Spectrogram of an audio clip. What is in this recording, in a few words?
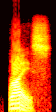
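"rice", American English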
